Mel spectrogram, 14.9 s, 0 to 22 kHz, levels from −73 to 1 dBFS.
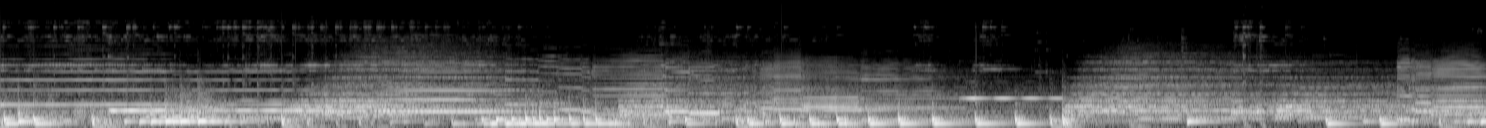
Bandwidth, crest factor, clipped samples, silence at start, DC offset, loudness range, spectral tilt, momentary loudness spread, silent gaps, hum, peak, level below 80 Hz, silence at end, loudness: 10.5 kHz; 16 dB; under 0.1%; 0 s; under 0.1%; 4 LU; -8.5 dB/octave; 7 LU; none; none; 0 dBFS; -38 dBFS; 0 s; -17 LUFS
